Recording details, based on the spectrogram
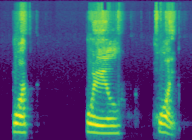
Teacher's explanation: It's unaspirated. It's labial, meaning lips, velar, because the back of the tongue approaches the velum. And it is a glide.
